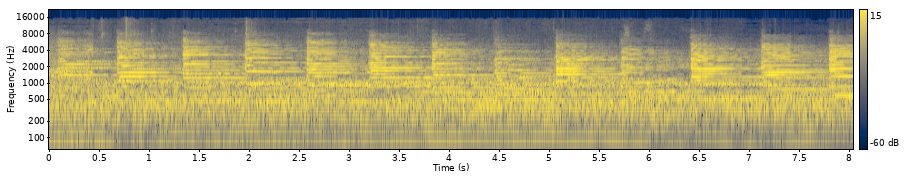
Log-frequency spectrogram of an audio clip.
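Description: Dramatic background score: a run of bell-like chimes struck about two a second over a steady low drone.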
